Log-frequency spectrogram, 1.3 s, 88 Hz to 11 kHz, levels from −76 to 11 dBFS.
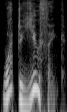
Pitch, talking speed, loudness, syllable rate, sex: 160 Hz, 180 wpm, -15 LUFS, 3.2 syllables/s, male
